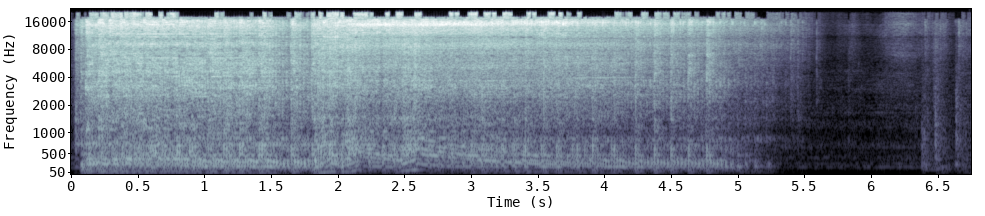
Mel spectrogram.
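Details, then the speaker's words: Stihl 026 chainsaw that previously leaned out in a cut, fuel line cleared and new NGK spark plug fitted, before final tuning: strong steady high buzz at full throttle five seconds, clean four-stroking, then drops; normal high-speed running. "it four strokes beautifully on the top end now so that problem seems to be gone"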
